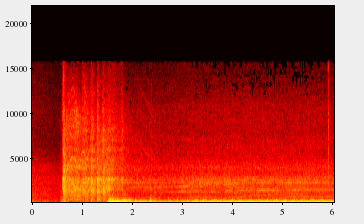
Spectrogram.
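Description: A GM 6.2-litre LS3 V8 being started: the starter cranks for about a second, the engine catches about a second and a half in with a loud flare, then settles into a steady, low idle.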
